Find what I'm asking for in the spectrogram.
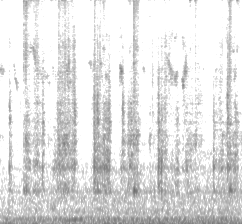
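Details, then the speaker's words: Jeep at a red light: short high-pitched squeaks and light rattles in quick bursts over a low idle rumble as the body rocks; noise occurs on hard turns or bumps. "The squeaks and rattle noise when I turn or hit a bump."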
